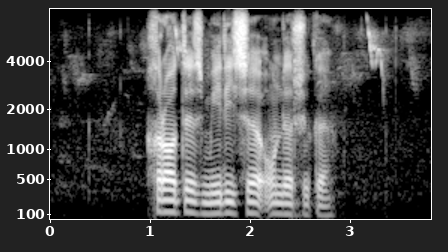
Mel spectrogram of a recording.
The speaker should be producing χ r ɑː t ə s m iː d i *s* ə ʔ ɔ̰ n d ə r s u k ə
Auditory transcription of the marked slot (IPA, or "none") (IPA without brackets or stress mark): s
